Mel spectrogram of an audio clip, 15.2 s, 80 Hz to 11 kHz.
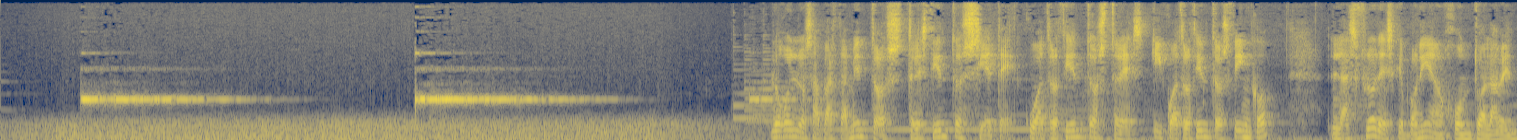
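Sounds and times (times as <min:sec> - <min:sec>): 
steady low rumbling background: 0:00.0 - 0:15.1
sonar pings: 0:00.8 - 0:03.1, 0:04.1 - 0:06.4
speech: 0:07.7 - 0:15.1.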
